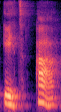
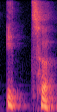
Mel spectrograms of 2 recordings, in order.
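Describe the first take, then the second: First: The two words are separate, with a full vowel. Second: The t links into a short weak schwa. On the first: The speaker calls it wrong. "instead of it a" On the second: The speaker calls it right. "change the A to a schwa sound, and move the T from the end of it to the front of that schwa sound"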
